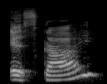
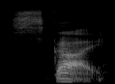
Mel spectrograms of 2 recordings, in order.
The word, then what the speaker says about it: sky: what about this one how do we pronounce this word eskai or sky sky why because we do not use the letter e as a help to pronounce the letter s when s is the first letter all right let's try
